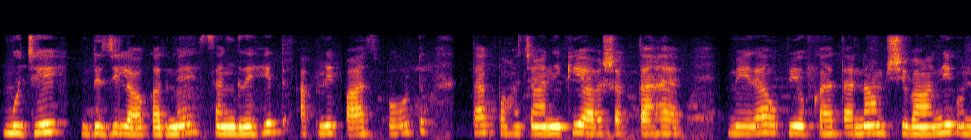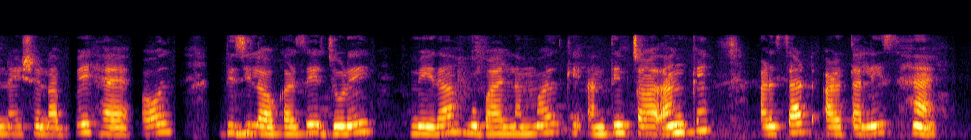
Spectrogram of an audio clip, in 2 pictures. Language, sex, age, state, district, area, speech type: Hindi, female, 18-30, Madhya Pradesh, Narsinghpur, rural, read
